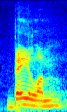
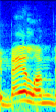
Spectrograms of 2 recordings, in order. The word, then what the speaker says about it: Balaam: And in Israel, if you say Balaam, they don't know what you're talking about. So we'll use both pronunciations, the Southern American and the Israeli Hebrew, for this person. We learn that Balaam is held accountable for his plan to bring harm to Israel.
